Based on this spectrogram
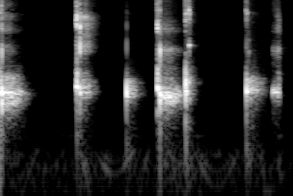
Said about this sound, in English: To determine where the tongue should be, you could do the pop sound.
